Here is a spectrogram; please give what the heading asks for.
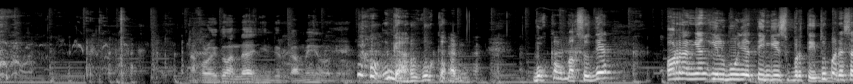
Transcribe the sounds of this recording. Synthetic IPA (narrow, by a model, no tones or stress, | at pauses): na̰hkaloit̪uandaɲint̪ɪrka̰mejot̪ujŋɡaʔbukanbukanmaksut̪̚ɲa | oɾaŋjaŋilmuɲat̪iŋɡisəpərt̪iːt̪upadasa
